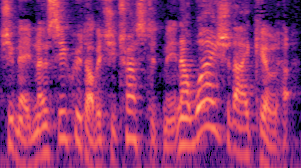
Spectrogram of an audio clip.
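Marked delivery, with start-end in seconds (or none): 1.8-3.0 indignant protest. Acted. Suspect protesting his innocence.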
